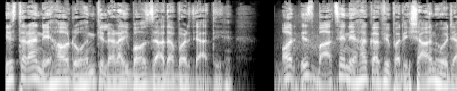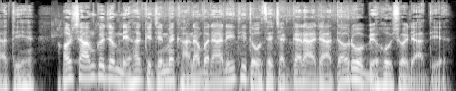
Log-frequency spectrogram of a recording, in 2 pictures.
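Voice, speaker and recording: A man's voice: fairly low pitch, a little hiss or hum. A man reading scripted narration for a moral story, with music behind him.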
